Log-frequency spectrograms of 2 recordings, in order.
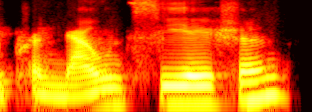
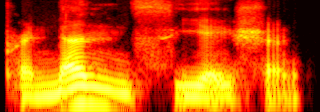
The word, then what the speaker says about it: pronunciation: This also might be a typo, but many English learners say pronunciation. The verb is to pronounce. It's spelled OU, pronounce. But the verb, or the noun, not the verb, is pronunciation. spelled with just a U.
